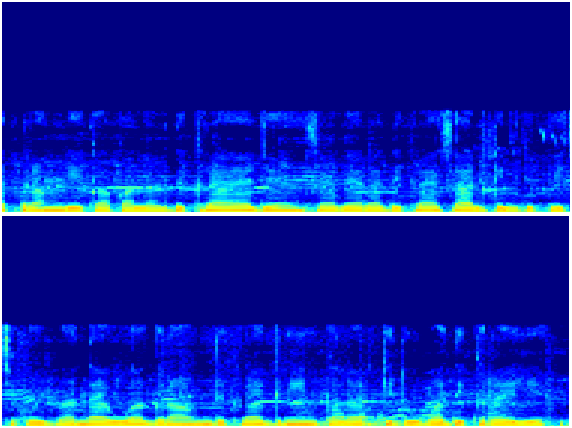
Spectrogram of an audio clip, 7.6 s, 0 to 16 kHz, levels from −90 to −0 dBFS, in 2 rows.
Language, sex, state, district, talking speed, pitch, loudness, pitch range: Hindi, female, Bihar, Saran, 240 wpm, 185 Hz, -32 LUFS, 180-190 Hz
